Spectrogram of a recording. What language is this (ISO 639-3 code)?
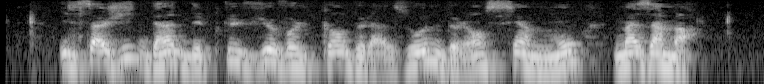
fra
